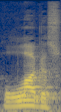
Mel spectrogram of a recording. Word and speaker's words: Лагос: Кстати, я посмотрел, Лагос у нас ударение на А, и вроде бы все остальное я более или менее называл правильно.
